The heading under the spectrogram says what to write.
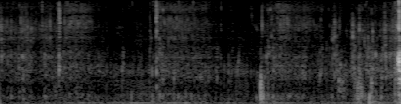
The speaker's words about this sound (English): Take a sip of water here.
